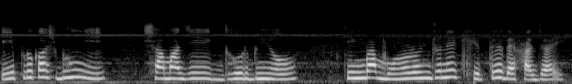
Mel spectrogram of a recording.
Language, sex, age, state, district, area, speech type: Bengali, female, 18-30, West Bengal, Malda, urban, spontaneous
